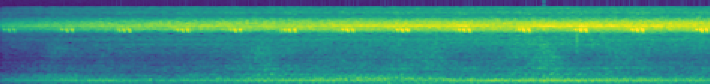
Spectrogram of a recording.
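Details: A Slightly Musical Conehead katydid stridulates in a steady high buzz of quick, evenly spaced pulses, at the Assabet River National Wildlife Refuge in Maynard, Massachusetts.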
